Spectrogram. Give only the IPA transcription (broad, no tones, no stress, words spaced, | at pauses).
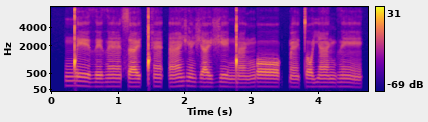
ŋ͡ǃe ðeðɛ̃ːsæɪ̯ǃʰɛ̃ ʔæ̃ʒə̃ ʒæɪ̯ʒeŋ͡ǃæ̃ ŋɔː k͡pɛ̃ɪ̯tɔjæ̃ŋ ðẽ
